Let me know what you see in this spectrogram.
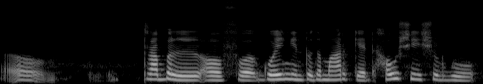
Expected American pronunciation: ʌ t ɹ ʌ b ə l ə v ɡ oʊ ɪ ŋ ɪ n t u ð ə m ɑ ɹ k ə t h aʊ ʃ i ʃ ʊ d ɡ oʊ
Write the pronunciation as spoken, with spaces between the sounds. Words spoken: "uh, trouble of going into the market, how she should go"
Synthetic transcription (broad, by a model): t ɹ ʌ b ə l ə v ɡ oʊ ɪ ŋ ɪ n t u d ə m ɑ ɹ k ə t h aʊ ʃ i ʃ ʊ d ɡ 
